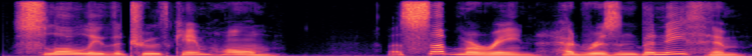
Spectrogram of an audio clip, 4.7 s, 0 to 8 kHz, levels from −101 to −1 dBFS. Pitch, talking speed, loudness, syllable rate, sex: 180 Hz, 140 wpm, -18 LUFS, 4.4 syllables/s, female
